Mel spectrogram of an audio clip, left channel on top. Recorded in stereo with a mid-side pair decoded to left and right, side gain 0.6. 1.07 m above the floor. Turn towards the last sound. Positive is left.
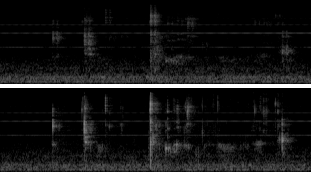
turn(degrees=-65)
